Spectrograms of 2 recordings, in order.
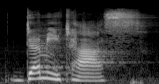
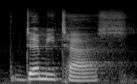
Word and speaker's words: demitasse: his an pays an pays164 badge number 32 demitasse demitasse have their definition sure it's a small cup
